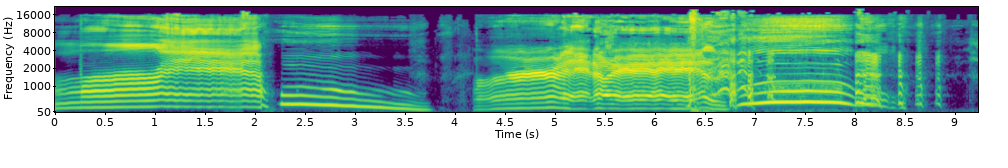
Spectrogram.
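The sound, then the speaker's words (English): A person imitates an odd animal cry, a string of loud, drawn-out wails that begin cat-like, turn into bleating, wavering chatter, and end in sustained owl-like hoots that break into short bursts. “that, at the very least, got a response in the form of a lonely cry, which … said started off sounding like a house cat, then it turned into something like goat chatter before ending on something like an owl.”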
